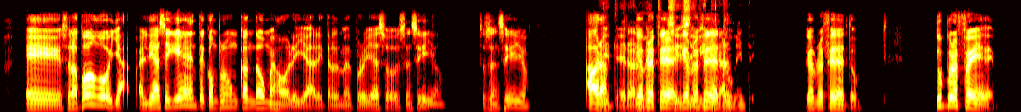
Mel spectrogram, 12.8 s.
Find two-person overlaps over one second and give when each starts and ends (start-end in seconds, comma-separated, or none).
7.5-9.2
